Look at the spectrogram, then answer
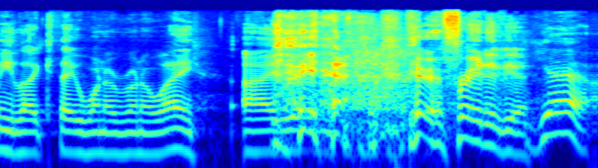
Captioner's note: laughter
